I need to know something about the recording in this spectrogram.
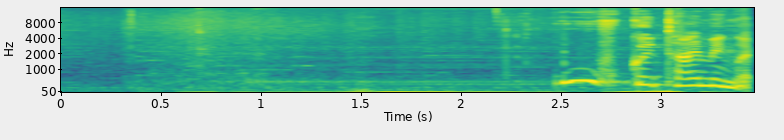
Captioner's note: compressor kicks on in background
